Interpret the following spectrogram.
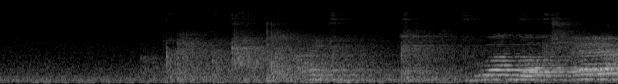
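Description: Table tennis ball knocking off paddles and the table during a rally, followed near the end by a loud, drawn-out shout from a man as the point ends.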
